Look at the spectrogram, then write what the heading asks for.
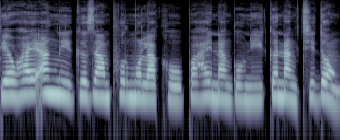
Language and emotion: Bodo, neutral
